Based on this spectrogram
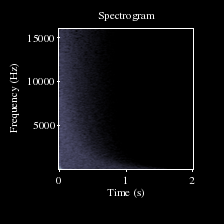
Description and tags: electro harmonix crash drum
